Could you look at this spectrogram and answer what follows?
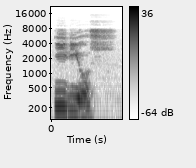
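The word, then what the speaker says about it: ἴδιος: Es la G2398, se pronuncia en griego idios y es la definición aquí pertinente a uno mismo, propio de uno, propio suyo.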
